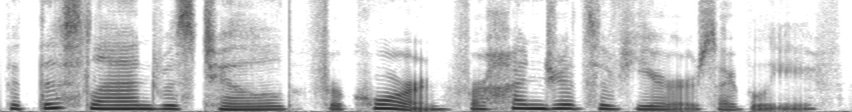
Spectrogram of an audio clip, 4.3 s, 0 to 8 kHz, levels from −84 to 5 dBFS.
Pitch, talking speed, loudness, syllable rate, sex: 250 Hz, 185 wpm, -18 LUFS, 4.1 syllables/s, female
